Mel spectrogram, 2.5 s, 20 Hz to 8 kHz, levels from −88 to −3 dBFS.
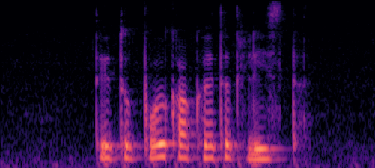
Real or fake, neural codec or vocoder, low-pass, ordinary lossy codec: real; none; none; none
